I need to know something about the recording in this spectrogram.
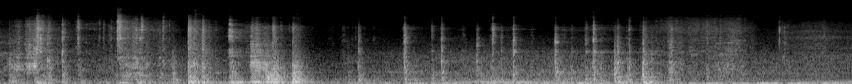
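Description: Metal clicks and clanks as a snap ring is worked into its groove in a Chrysler 62TE transmission input drum with snap-ring pliers, then scattered knocks as the drum is taken off a bench snap press and its lever handle is moved.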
